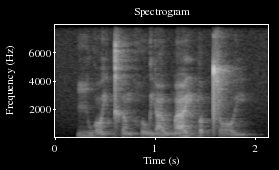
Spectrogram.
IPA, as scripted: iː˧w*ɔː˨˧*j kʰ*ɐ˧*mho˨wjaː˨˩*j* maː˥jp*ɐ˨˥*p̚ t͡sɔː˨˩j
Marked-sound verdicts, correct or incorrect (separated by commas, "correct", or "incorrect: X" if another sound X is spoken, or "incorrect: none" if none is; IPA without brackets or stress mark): incorrect: ɔː˨, incorrect: ɐ˨˧, incorrect: w, incorrect: ɐ˧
